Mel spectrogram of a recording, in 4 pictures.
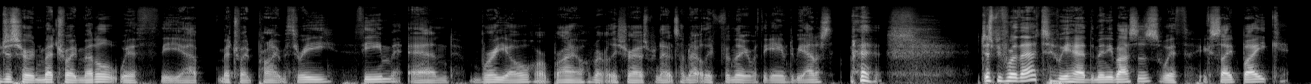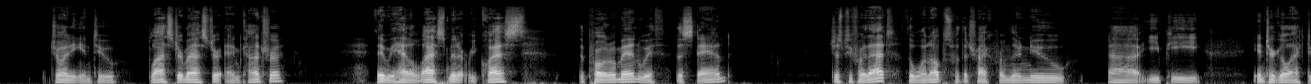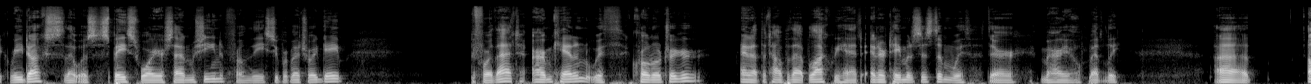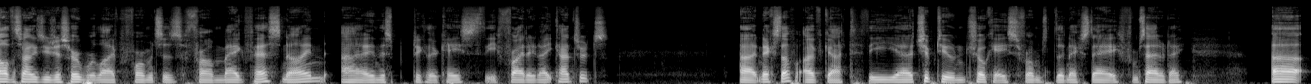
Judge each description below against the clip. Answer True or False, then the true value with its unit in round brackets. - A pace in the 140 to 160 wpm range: False (170 wpm)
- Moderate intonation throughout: False (2.3 semitones)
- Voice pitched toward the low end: True (105 Hz)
